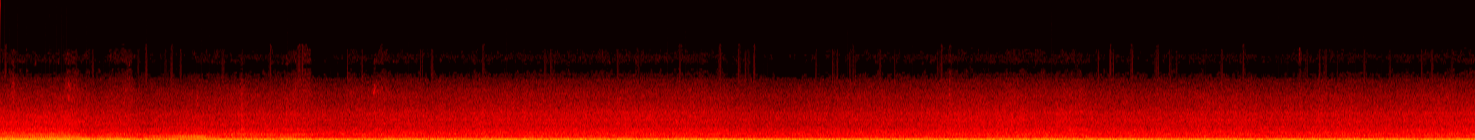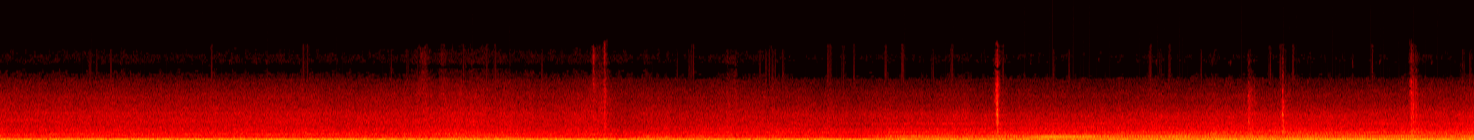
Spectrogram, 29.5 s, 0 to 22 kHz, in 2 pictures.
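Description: Cabin sound of a Mitsubishi Space Star 1.2 MIVEC's three-cylinder petrol engine running on the move, over a steady road and tyre rumble. From about 24 seconds in, the engine note climbs in pitch as the car accelerates.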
